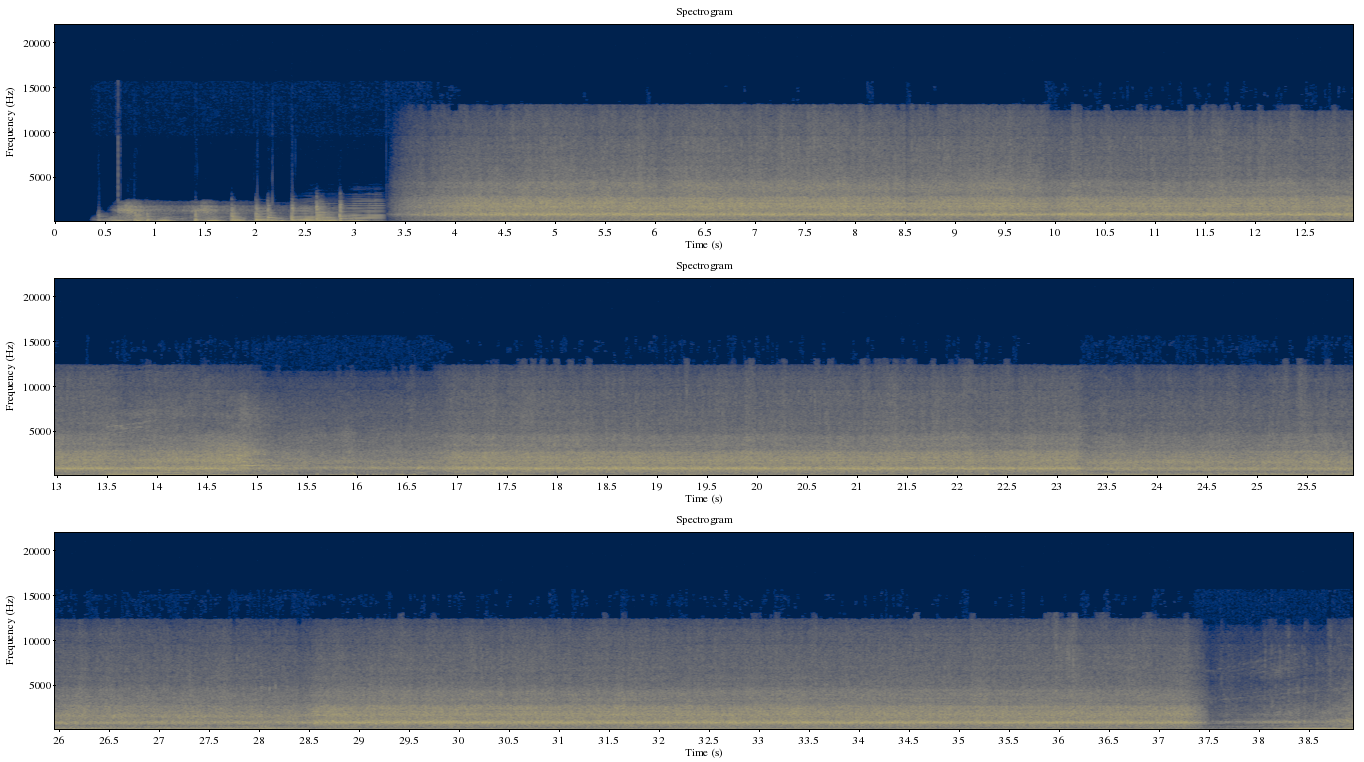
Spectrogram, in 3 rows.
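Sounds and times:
low hum: 0:00.4 - 0:03.4
steady higher tone: 0:00.4 - 0:03.4.

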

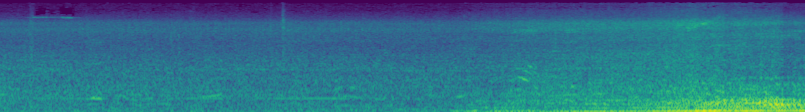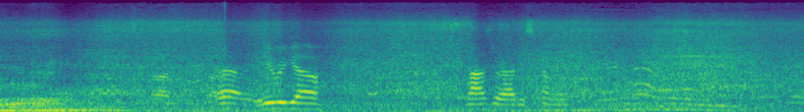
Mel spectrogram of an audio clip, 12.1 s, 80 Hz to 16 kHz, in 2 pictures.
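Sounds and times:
street traffic hum: 0:00.0 - 0:12.0
car driving past: 0:03.4 - 0:12.0.

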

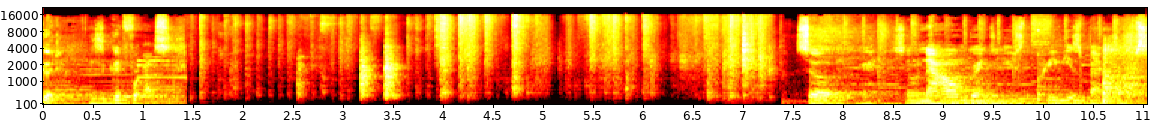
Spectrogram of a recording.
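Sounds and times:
footsteps: 0:01.4 - 0:07.3
rolled sheet handling rustles: 0:01.5 - 0:07.4.

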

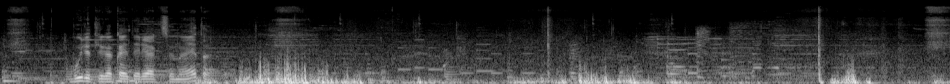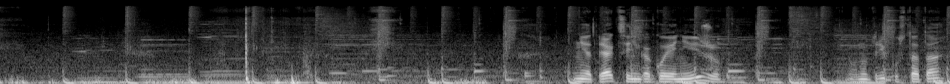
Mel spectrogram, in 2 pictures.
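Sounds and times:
background music: 0:00.0 - 0:09.4, 0:10.1 - 0:19.0.

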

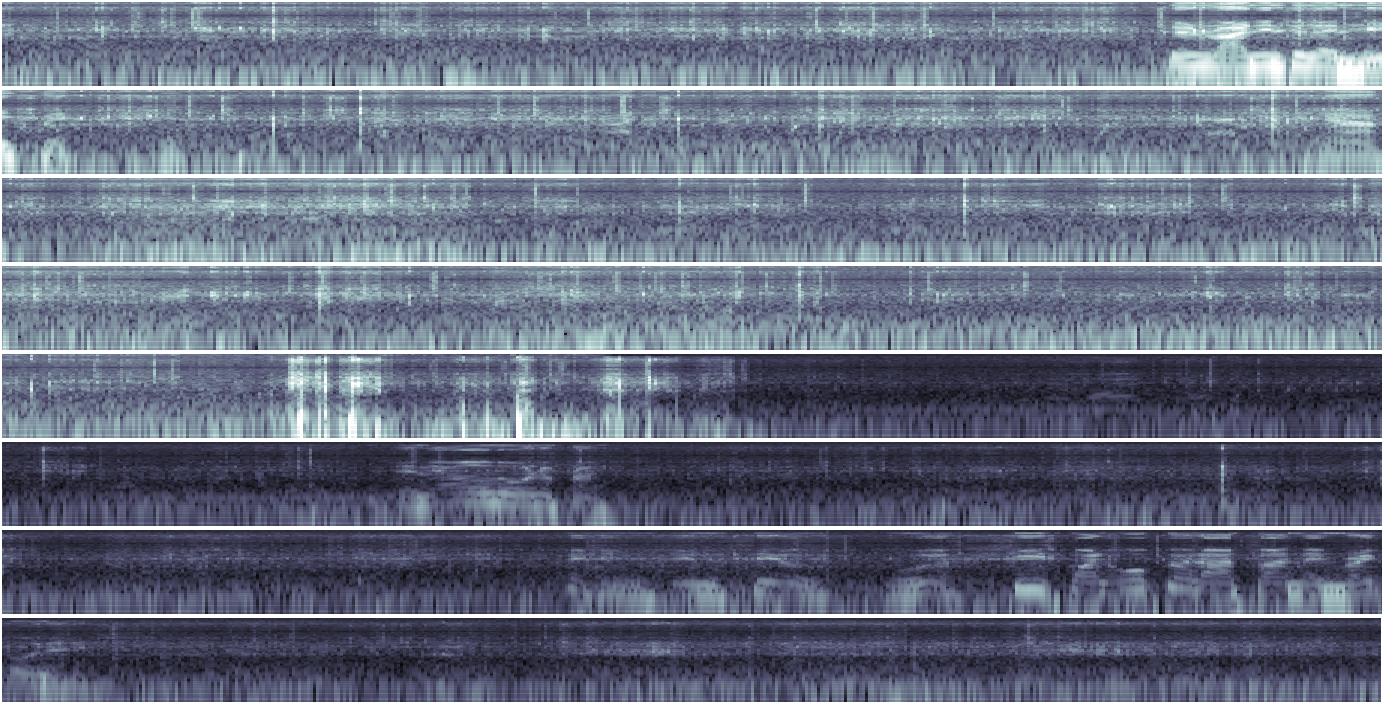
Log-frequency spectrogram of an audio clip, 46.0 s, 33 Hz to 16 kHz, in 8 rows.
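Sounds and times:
paddle strokes in water: 0:00.0 - 0:26.2, 0:27.4 - 0:45.9
water and wind noise: 0:00.0 - 0:45.9.

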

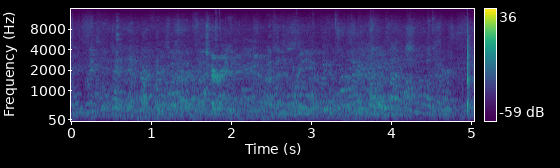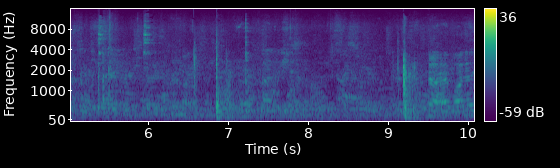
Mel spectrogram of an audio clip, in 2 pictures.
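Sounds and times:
people chatting: 0:00.0 - 0:10.0
dishes and cutlery clinking: 0:05.0 - 0:06.2.

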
